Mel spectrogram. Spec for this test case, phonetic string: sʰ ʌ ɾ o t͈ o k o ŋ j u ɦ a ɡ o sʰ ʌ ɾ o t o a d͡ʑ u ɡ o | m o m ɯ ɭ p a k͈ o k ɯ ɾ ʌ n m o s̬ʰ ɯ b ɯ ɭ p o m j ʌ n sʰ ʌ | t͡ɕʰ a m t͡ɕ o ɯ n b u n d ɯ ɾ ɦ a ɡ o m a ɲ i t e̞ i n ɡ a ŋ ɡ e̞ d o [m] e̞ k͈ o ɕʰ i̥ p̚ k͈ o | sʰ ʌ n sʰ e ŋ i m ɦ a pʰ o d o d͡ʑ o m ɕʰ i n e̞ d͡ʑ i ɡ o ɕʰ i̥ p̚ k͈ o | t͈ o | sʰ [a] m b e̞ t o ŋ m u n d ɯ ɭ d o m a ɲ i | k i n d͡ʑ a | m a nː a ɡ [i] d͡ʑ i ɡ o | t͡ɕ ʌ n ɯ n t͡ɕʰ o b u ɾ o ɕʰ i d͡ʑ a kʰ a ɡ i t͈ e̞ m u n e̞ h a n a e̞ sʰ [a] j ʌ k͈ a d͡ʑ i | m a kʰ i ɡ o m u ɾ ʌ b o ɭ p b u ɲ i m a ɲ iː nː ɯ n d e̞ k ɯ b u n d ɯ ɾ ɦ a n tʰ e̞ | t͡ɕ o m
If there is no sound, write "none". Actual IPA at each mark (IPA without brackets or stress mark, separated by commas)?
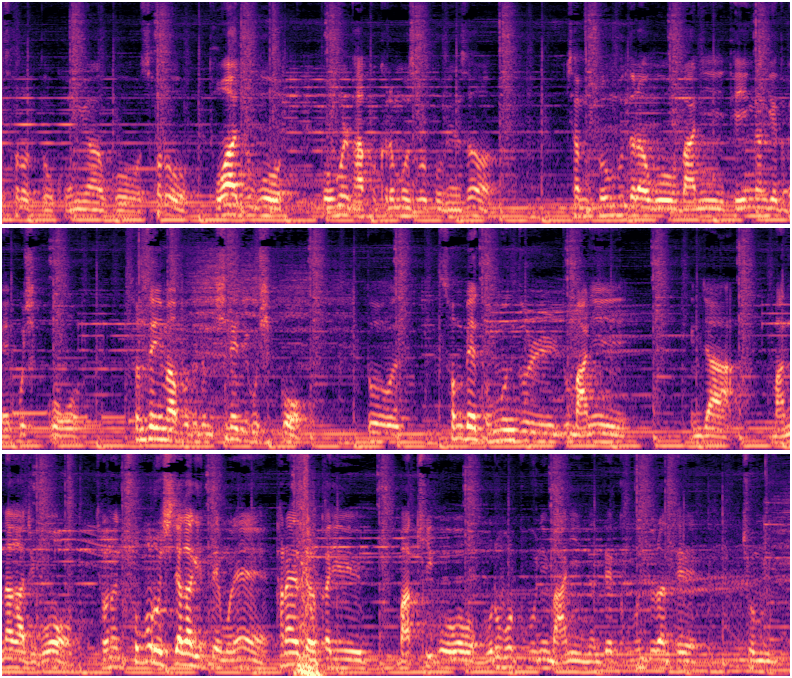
m, ʌ, a, ʌ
